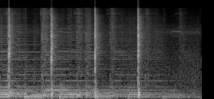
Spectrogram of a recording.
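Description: A hammer strikes a metal fence post with sharp ringing clangs.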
